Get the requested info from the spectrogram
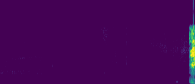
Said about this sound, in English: I have a bit of a cough today, sorry. Nobody else has one, right?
